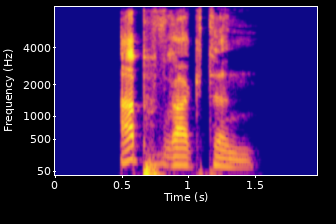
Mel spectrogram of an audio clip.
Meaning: inflection of abwracken: 1. first/third-person plural dependent preterite 2. first/third-person plural dependent subjunctive II
- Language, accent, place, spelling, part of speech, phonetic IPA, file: German, Germany, Berlin, abwrackten, verb, [ˈapˌvʁaktn̩], De-abwrackten.ogg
